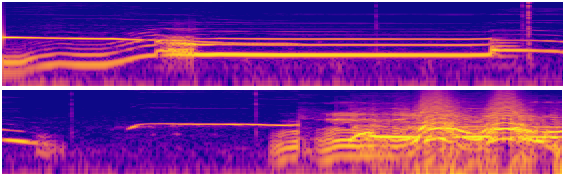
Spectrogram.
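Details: Female pet dog howling: a tone that rises at first, then a long steady note held for nearly two seconds, then a sliding drop, a brief higher sustained note, and wavering howling mixed with a person's voice.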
